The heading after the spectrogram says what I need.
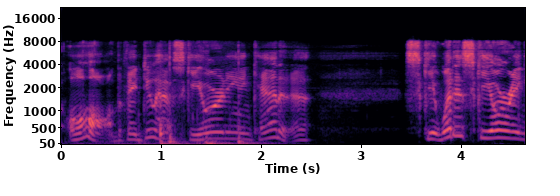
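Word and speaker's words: skijoring: Here they're saying ski jowering. I don't know how pronouncing it.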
